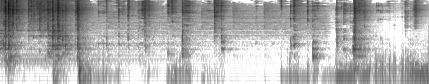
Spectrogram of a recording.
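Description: Clicks and knocks of a car radio's plastic front panel and circuit board being handled against its metal chassis, loudest in a quick cluster at the start, then scattered taps.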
